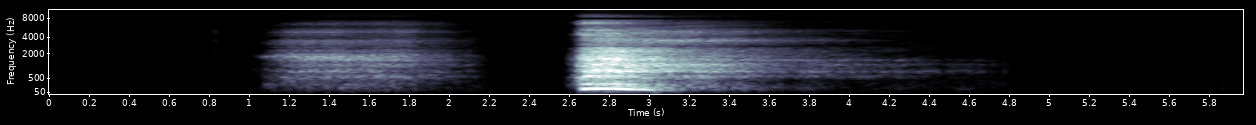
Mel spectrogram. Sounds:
Sigh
